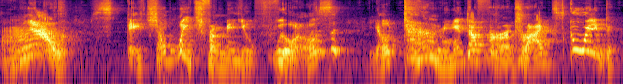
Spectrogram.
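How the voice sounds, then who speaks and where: A man's voice: high voice, huge pitch swings, drawn-out words, creaky, pushed and bright, echoey room, pitched above the performer's own voice, exaggerated voice. A man voicing a blustering, scheming fishman fighter in a theatrical, menacing way for a comic manga dramatization. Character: blustering villainous male fishman fighter, hot-tempered, scheming.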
